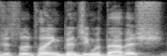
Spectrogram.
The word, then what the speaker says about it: Babish: been playing binging with babish or bubbish which whichever it is you said it right the first time babish babish okay cool benji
